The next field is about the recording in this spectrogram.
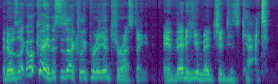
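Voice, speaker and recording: Male co-host, casual and sardonic, very animated pitch swings, exasperated storyteller. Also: fast, slightly rough, dry recording. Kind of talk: casual chat.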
